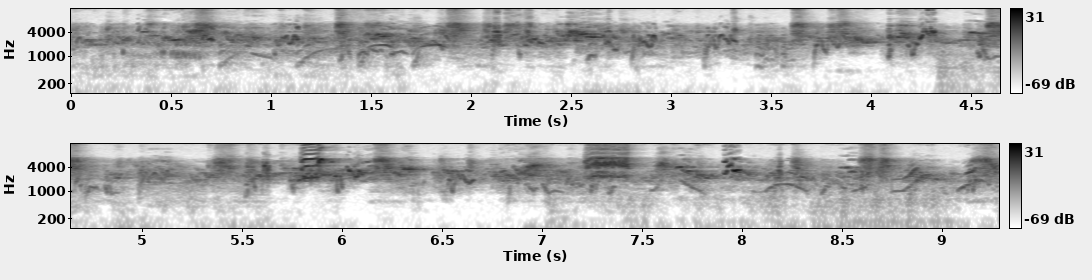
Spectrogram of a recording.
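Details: Budgerigars chirping together in a dense, continuous chatter of overlapping warbled notes, quick rising and falling twitters and short squeaks, with no pause across the whole stretch.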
